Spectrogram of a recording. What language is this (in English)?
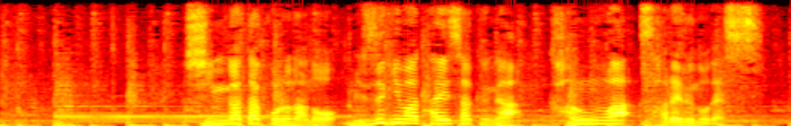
Japanese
